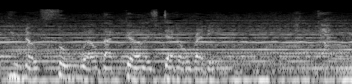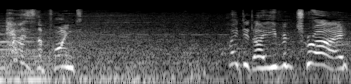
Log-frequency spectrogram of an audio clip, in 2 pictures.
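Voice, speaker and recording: A man voicing an idealistic young soldier-mage who speaks haltingly and with passion, sliding into despair in an animated game. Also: high-pitched. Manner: halting, impassioned. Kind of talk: dramatic animated game voice acting. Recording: loud orchestral music behind.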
